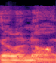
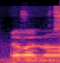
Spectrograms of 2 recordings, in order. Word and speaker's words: Illinois: me okay okay uh the S is silent in Illinois yes sir I'm quite familiar with that D crew yeah it's a French word actually you're right okay Illinois so uh once again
